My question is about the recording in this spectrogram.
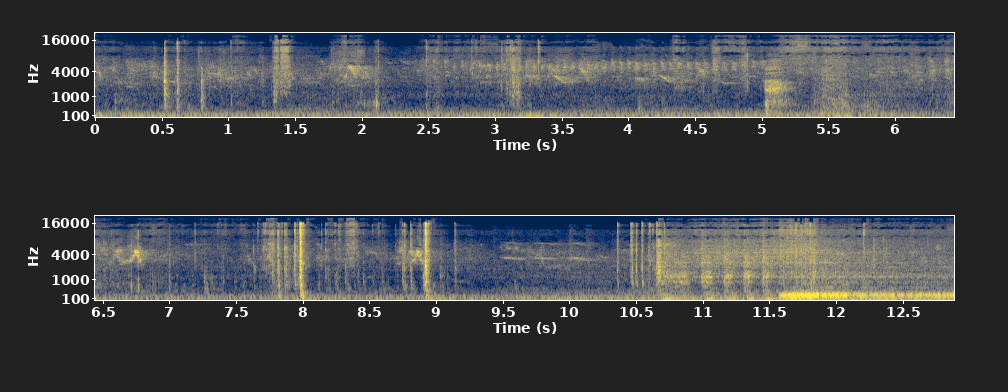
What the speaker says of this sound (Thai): เดี๋ยวผมจะสตาร์ทเครื่องยนต์ให้พี่ ๆ ได้ รับฟังเสียงกันนะครับ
